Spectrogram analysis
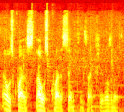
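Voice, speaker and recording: A man's voice: lowish voice, fast talker, vocal fry, darkish tone. Kiwi guy streaming a game, jokey and rambly, bit of game music behind. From New Zealand. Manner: rambling, joking, self-correcting. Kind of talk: casual live gameplay stream.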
